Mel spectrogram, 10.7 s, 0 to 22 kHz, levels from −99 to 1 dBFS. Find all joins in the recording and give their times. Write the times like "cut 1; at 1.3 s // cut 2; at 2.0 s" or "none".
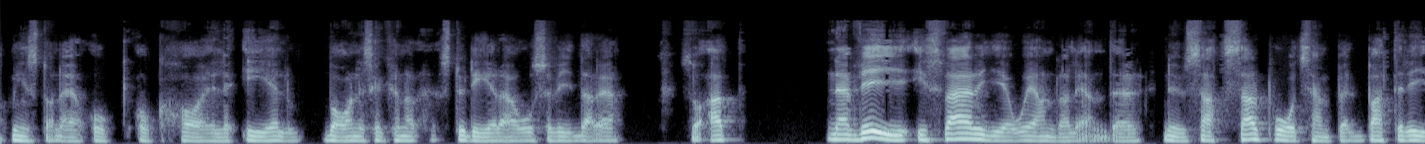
cut 1; at 5.0 s // cut 2; at 8.6 s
